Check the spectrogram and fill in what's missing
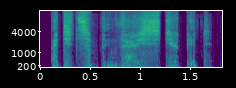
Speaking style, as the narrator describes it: Katie whispered

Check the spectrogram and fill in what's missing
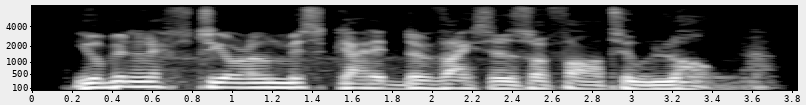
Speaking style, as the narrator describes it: Vader snapped

